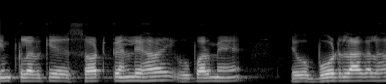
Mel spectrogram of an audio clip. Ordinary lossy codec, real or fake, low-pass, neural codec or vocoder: none; real; 7.2 kHz; none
